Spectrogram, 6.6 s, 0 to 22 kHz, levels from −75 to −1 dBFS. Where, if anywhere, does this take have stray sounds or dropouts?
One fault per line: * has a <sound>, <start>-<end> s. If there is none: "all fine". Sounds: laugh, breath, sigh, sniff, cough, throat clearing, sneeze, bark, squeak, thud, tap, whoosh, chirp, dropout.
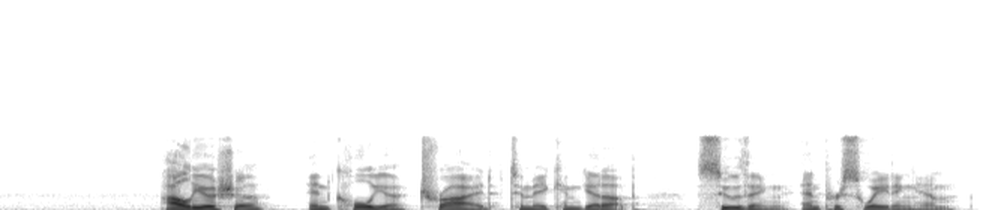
all fine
